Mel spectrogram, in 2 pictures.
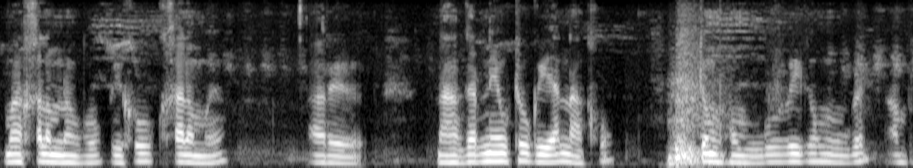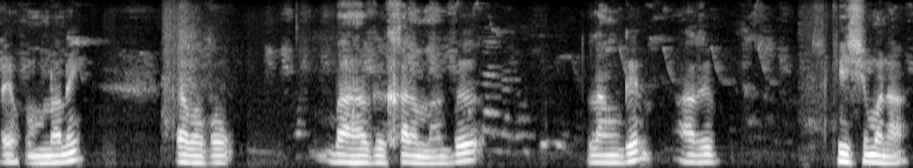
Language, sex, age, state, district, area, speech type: Bodo, male, 60+, Assam, Chirang, rural, spontaneous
